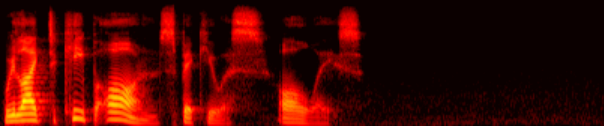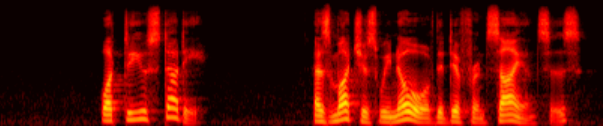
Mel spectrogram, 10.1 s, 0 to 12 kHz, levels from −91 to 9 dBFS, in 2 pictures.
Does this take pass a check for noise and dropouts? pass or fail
pass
